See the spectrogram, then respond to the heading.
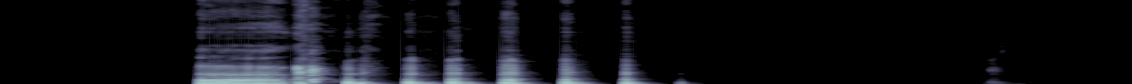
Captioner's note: Ketawa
